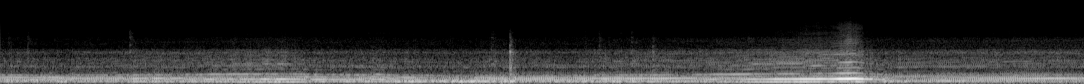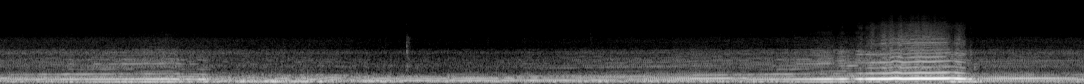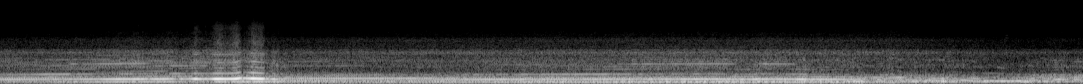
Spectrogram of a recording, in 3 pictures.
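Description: Honda S2000's four-cylinder VTEC engine heard from inside the cabin under racing load, its pitch rising and falling as the revs climb and drop through the gears. Three louder surges stand out, the revs climbing high before falling away.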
